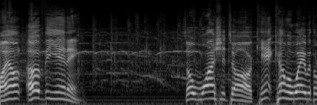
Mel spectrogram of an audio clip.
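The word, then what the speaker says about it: Ouachita: uh I've heard people say OA oh a Oita is it pronounced Oita searching for wasita Baptist University back in Texas everybody pronounces it witch but really it's was wash was how would you pronounce it was it's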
